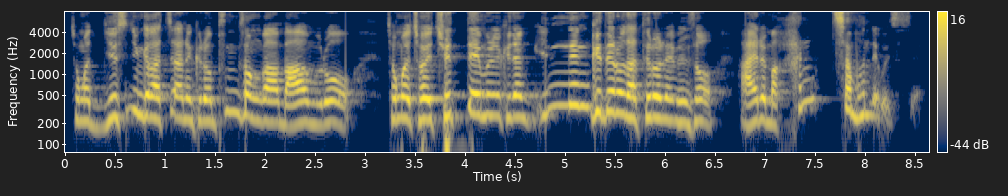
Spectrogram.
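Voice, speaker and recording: A male pastor preaching a sermon as a lively story, acting out scenes and poking fun at himself. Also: very high voice, fairly quick, few pauses. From South Korea. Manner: lively, self-mocking storyteller who acts out scenes.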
